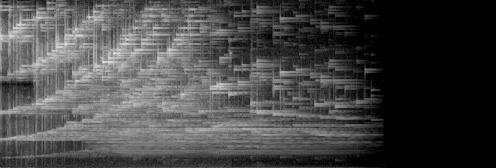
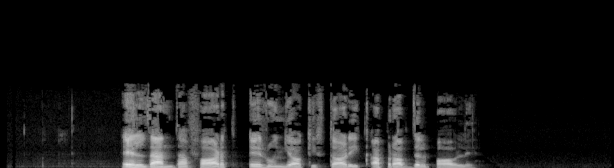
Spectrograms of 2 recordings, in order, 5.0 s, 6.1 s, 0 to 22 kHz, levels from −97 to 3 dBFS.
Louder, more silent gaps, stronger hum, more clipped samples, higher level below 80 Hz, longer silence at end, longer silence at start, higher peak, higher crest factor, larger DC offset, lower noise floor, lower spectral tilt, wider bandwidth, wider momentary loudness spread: first, -15 LUFS vs -22 LUFS; neither; neither; neither; second, -70 dBFS vs -64 dBFS; first, 1.55 s vs 1.4 s; second, 0 s vs 1.25 s; about the same, 0 dBFS vs 0 dBFS; about the same, 20 dB vs 24 dB; neither; first, under -90 dBFS vs -82 dBFS; second, 6 dB/octave vs -5 dB/octave; first, over 20 kHz vs 11 kHz; first, 18 LU vs 8 LU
